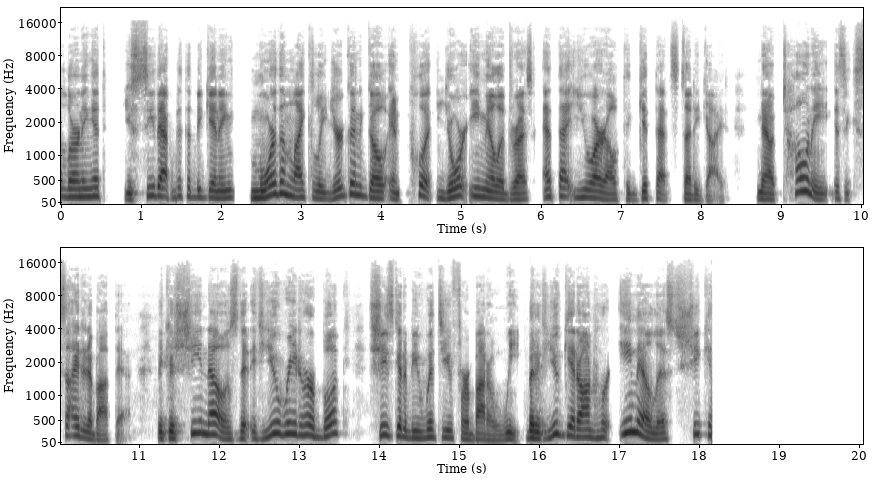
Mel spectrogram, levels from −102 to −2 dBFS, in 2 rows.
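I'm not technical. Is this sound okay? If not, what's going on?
No. This is a cut-off end: right after "her email list she", at 18.16 s, the speech stops mid-sound and drops into dead silence, with no natural trailing away.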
